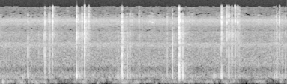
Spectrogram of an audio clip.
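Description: Slate stone being chewed: sharp, irregular crunching crackles that come in small clusters several times.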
